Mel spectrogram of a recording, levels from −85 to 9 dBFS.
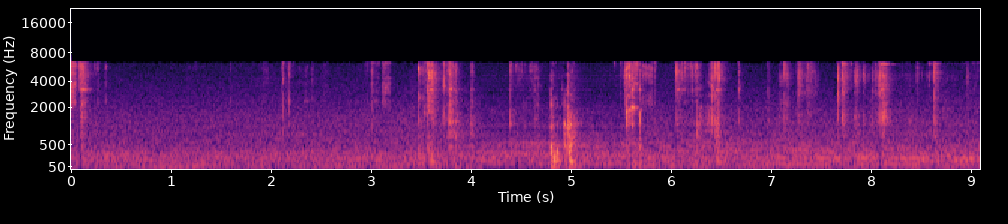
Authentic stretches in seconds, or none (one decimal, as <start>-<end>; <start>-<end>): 0.0-4.1; 5.7-9.1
